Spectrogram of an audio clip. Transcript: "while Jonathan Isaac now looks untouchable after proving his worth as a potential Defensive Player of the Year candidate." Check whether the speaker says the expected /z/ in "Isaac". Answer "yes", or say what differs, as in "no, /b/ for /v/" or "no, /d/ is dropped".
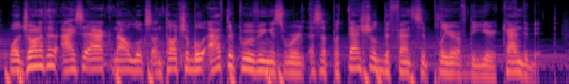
no, /s/ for /z/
